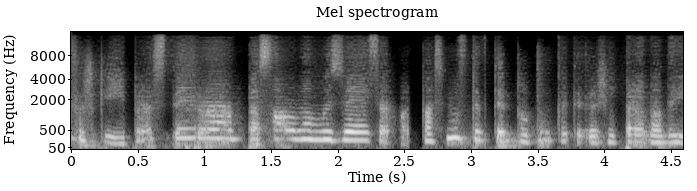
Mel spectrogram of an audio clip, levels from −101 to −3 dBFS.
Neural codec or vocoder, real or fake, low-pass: codec, 44.1 kHz, 0.9 kbps, DAC; fake; 14.4 kHz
